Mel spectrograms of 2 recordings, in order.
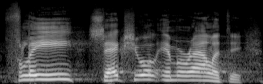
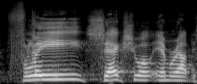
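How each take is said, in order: First: It is said with strong, believing conviction. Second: It is said plainly, without special conviction.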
